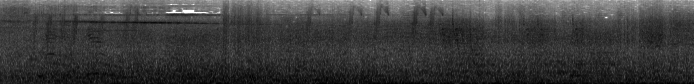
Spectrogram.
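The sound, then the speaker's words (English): Blaster fire and explosions as a shuttle is pursued and fired upon by three smaller ships form a loud, continuous roaring rumble punctuated by sharp bursts, with a thin high whine running through the first couple of seconds. “The gang in their shuttle are being pursued and fired upon by three smaller ships. Pew pew pew!”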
